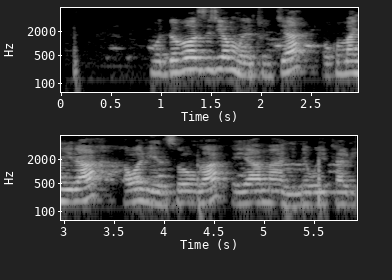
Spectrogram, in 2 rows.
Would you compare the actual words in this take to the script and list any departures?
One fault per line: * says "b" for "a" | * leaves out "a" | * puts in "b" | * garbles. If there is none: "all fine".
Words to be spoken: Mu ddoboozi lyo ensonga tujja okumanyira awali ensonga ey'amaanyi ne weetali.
* says "mwe" for "ensonga"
